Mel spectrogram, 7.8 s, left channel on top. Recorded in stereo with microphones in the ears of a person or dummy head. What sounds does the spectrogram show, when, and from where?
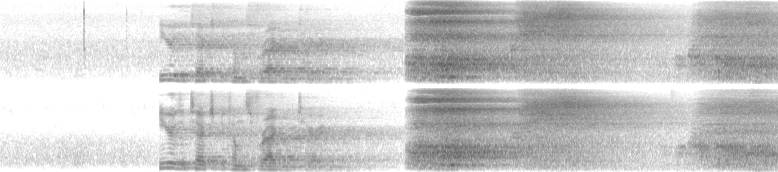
1.6 s a man speaking: 40° right (ahead or behind), 0.9 m
4.0 s breathing: 40° left (ahead or behind), 2.5 m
